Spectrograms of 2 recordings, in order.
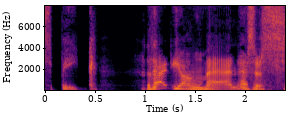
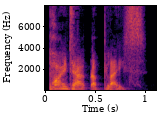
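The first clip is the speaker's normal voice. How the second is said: higher, threatening demand; menacing man; 7 semitones higher than usual. Acted. Man demanding the child's name, menacing. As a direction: play a rough interrogator bullying a child.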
